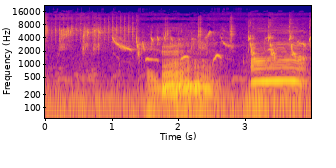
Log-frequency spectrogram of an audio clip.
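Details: ['Morning village road with tame cattle moving in a line toward a field to feed: two moos, one wavering and one steady and even-toned, set among sharp bird chirps and whistles.']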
